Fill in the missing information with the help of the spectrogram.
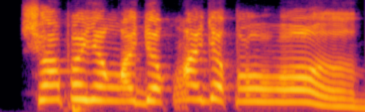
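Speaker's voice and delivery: loud, high, drawn-out angry shout; angry retort. Retold or imitated. Husband fighting back at his mother-in-law, angry shout. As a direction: act out a defiant quarrelling shout. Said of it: "Dia lawan ibu mertuanya. ... Berantem lah".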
